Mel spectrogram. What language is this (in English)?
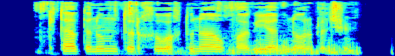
Pashto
